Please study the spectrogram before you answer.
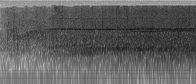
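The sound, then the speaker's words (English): Talk-show audience applause welcoming a guest onto the couch, swelling from quiet to a full, even roar of clapping that holds steady to the end. “Private Talk, give it up for Ms. Sherry DeVille.”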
